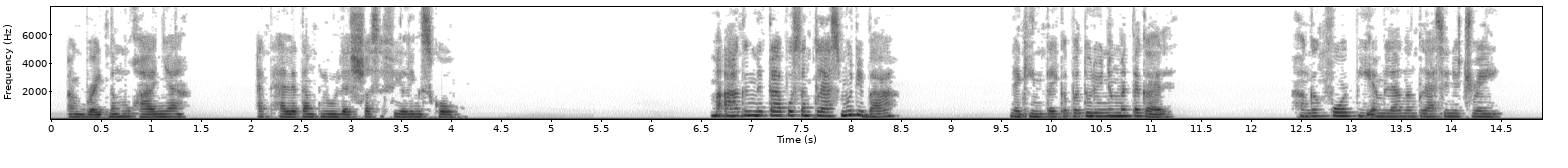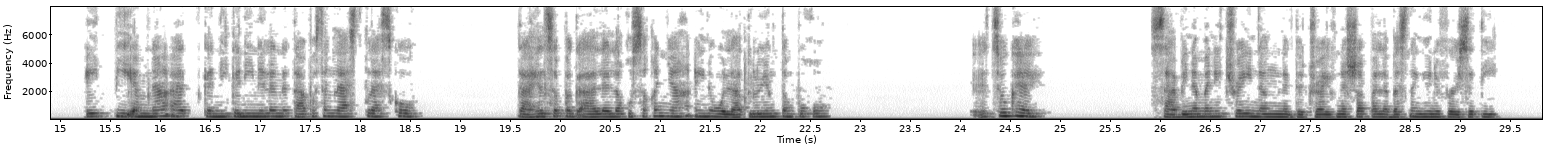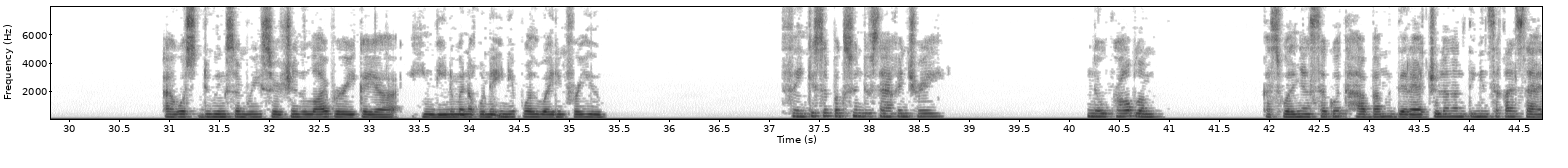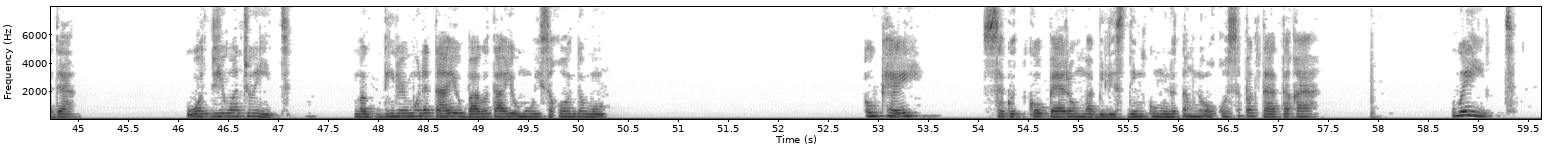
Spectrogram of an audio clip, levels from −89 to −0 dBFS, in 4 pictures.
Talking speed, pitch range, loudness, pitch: 135 wpm, 185-210 Hz, -25 LUFS, 195 Hz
